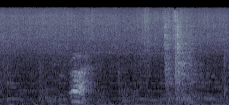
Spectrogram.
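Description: Steak sizzling in a hot skillet as it is moved into the oven. A short, loud squeak that falls in pitch comes about a second and a half in, and a brief clatter about three and a half seconds in.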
